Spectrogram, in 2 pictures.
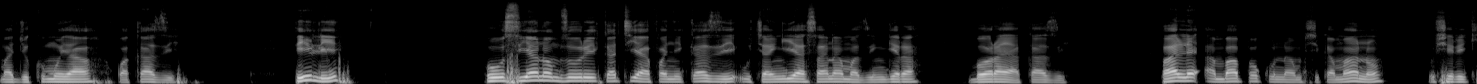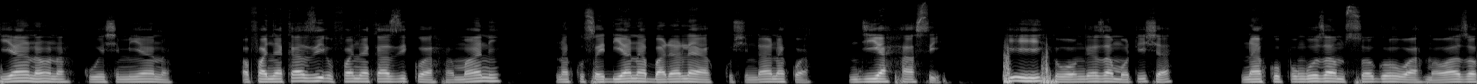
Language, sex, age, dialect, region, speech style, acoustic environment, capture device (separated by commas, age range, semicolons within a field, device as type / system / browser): Swahili, male, 18-24, Kenya - Nairobi Sheng-influenced, Kenya, focused; happy, silence; nature, mobile / Linux / Chrome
